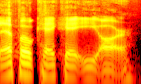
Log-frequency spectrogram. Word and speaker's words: Fokker: He shot down an enemy Fokker. – That's funny. – It's spelled Fokker. – Sure it is. – Is that how you would say it? – Absolutely. – That's how, if you follow English.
